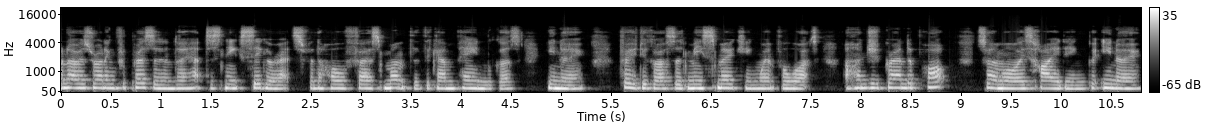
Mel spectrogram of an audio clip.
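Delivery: plain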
